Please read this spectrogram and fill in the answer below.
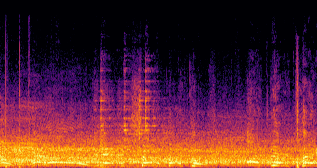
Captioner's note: crowd cheers; bell rings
